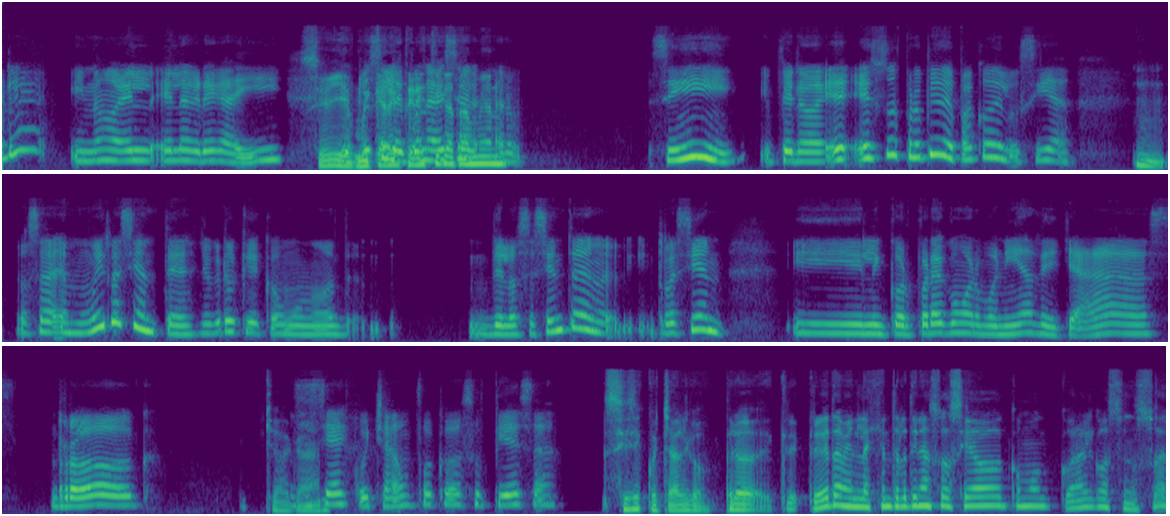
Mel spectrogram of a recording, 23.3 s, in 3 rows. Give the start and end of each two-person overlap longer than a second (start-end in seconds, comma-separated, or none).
2.0-3.5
